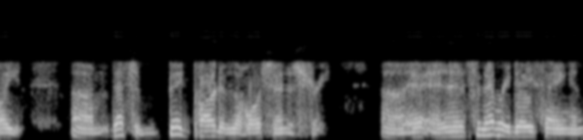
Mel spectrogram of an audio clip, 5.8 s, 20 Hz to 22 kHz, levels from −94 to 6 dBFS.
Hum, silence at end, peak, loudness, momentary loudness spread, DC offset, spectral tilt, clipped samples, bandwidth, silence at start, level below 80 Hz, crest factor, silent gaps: none; 0 s; -6 dBFS; -21 LUFS; 8 LU; under 0.1%; -9.5 dB/octave; under 0.1%; 3.8 kHz; 0 s; -86 dBFS; 16 dB; 0.63-0.67 s, 1.61-1.67 s, 3.30-3.40 s, 3.69-3.79 s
